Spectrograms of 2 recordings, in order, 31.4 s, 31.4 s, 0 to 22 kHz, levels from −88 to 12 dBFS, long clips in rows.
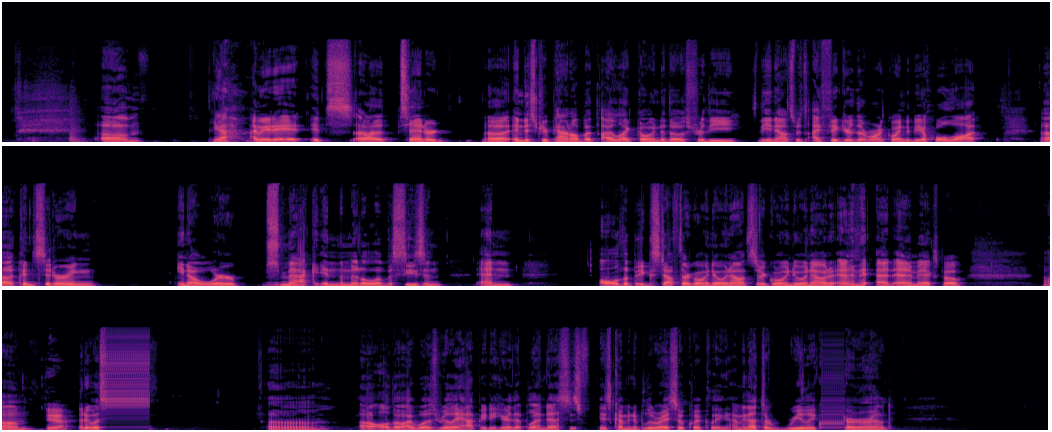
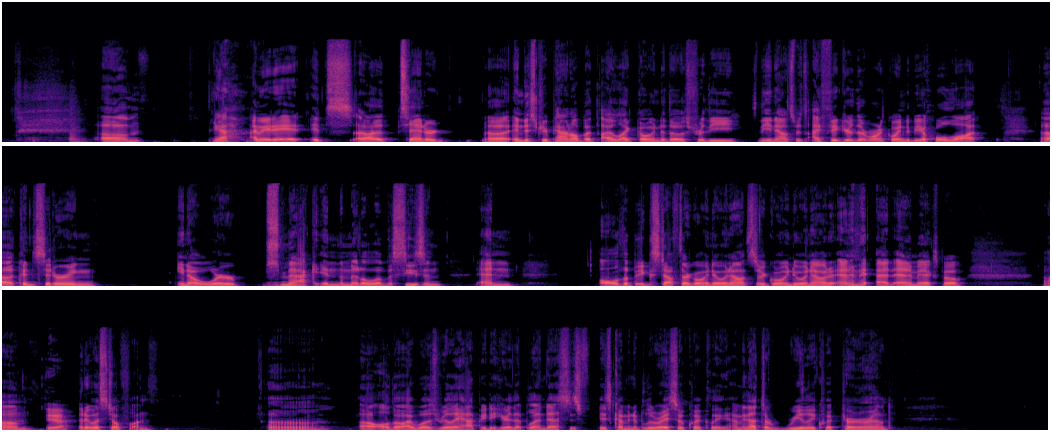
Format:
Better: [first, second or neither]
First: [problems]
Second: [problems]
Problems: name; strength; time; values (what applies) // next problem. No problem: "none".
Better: second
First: audio freezing; at 22 s and at 29 s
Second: none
